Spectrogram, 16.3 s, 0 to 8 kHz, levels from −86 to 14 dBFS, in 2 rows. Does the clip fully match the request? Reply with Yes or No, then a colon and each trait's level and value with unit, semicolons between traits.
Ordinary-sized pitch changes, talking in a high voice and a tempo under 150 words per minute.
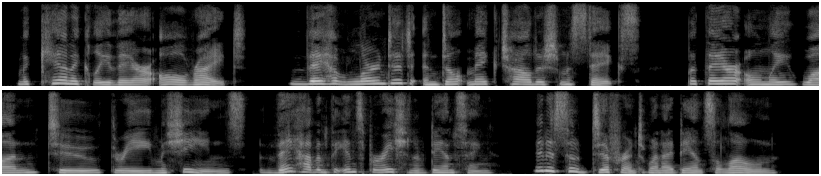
Yes: average, 4.3 semitones; high, 205 Hz; average, 140 wpm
